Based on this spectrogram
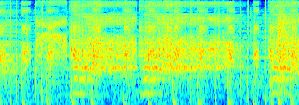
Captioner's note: enemies groan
